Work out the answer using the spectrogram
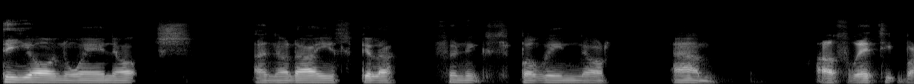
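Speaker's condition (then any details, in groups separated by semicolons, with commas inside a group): Cerebral palsy; unable to walk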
